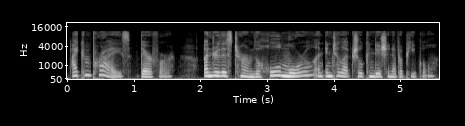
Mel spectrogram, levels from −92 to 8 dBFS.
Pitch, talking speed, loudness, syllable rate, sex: 230 Hz, 160 wpm, -16 LUFS, 5.9 syllables/s, female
